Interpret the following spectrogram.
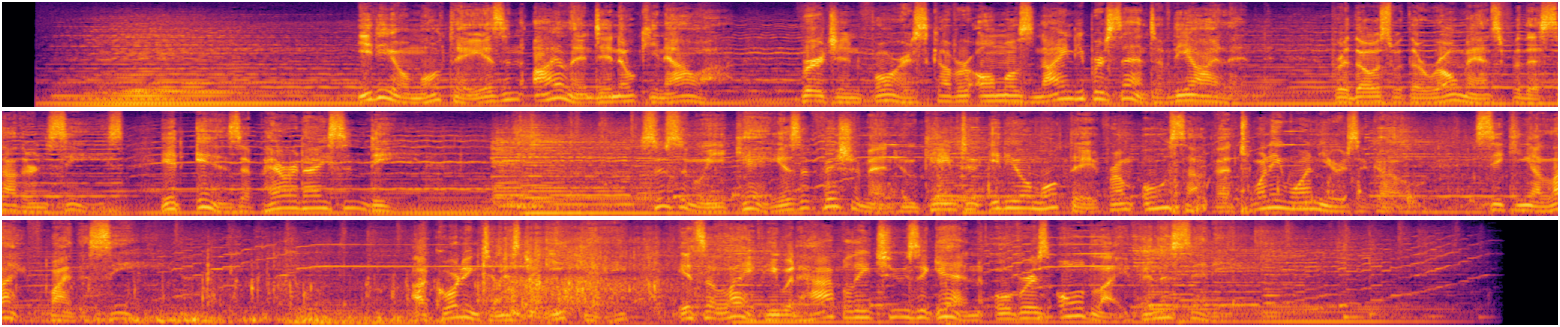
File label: narration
